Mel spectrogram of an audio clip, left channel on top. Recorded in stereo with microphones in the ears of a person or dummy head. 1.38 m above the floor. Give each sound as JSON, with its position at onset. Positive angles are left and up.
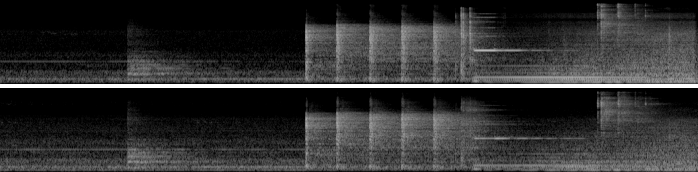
{"t": 1.3, "sound": "a cupboard door", "side_deg": -10, "distance_m": 2.0}
{"t": 3.0, "sound": "hammering", "side_deg": 20, "distance_m": 0.7}
{"t": 4.5, "sound": "a microwave", "side_deg": 60, "distance_m": 0.6}
{"t": 6.0, "sound": "keys jangling", "side_deg": 20, "distance_m": 0.9}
